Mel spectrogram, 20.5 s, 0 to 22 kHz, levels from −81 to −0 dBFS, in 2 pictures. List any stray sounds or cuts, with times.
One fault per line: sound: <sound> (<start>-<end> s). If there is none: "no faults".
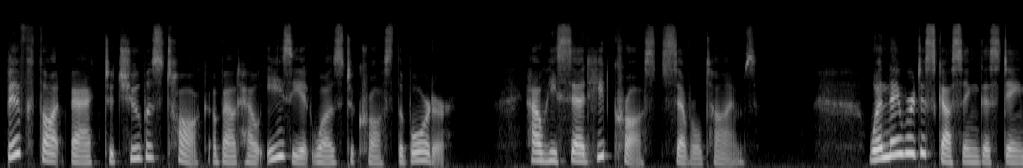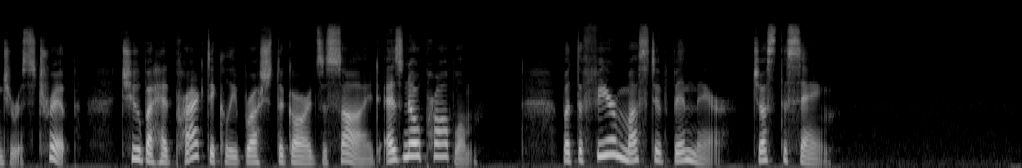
no faults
